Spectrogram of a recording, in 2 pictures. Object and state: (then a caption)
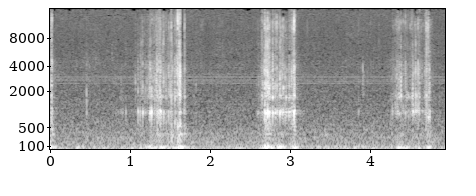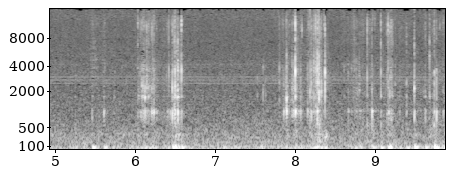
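Play foam (polystyrene microbeads). Fingertips and nails repeatedly press and scratch into a flat patty of purple and white polystyrene-bead play foam resting on a white plate. Soft, bright crackling and sticky scratching bursts recur every second or two over a low, steady hum. The clip is quiet and close.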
